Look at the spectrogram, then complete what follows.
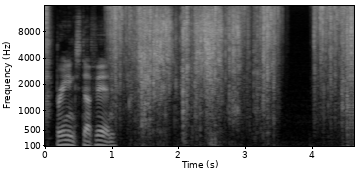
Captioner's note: ice crunching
